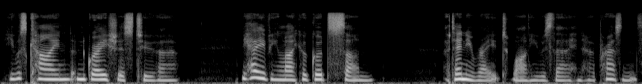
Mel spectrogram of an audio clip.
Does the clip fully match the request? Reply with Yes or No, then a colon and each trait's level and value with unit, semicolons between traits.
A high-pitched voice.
Yes: high, 210 Hz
